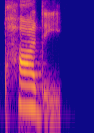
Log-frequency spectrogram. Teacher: Kalau American English itu huruf T, kemudian di depan sama di belakangnya itu ada vowel, biasanya dia bacanya itu jadinya D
